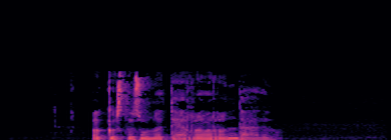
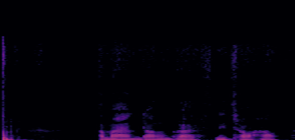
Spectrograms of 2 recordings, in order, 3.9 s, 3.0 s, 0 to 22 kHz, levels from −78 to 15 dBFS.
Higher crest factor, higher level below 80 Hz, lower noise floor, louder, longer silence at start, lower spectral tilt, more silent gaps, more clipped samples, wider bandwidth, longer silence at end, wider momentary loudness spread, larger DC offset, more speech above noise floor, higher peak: about the same, 22 dB vs 20 dB; second, -74 dBFS vs -64 dBFS; second, -66 dBFS vs -75 dBFS; first, -26 LUFS vs -42 LUFS; first, 0.9 s vs 0 s; second, -3.5 dB/octave vs -7.5 dB/octave; neither; neither; second, 11.5 kHz vs 16.5 kHz; first, 1.15 s vs 0.2 s; first, 11 LU vs 8 LU; neither; first, 40 dB vs 35 dB; first, -8 dBFS vs -22 dBFS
